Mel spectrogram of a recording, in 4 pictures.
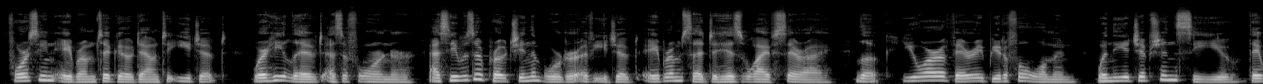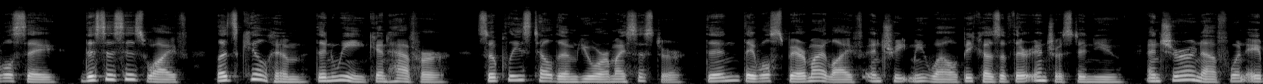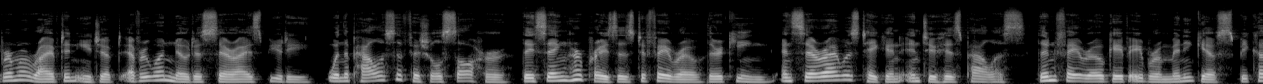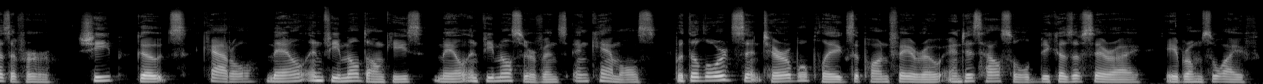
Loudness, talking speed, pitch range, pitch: -23 LUFS, 175 wpm, 120-160 Hz, 135 Hz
